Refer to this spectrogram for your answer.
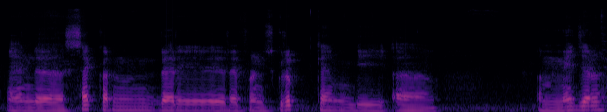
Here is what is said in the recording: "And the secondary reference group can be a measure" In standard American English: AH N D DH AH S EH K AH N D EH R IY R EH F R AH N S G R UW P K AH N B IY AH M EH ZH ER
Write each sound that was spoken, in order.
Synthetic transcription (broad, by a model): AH N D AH S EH K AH N D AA R IY R EH F R AH N S G R UW P K AH N B IY AH M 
